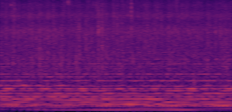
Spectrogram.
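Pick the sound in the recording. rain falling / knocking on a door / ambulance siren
rain falling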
